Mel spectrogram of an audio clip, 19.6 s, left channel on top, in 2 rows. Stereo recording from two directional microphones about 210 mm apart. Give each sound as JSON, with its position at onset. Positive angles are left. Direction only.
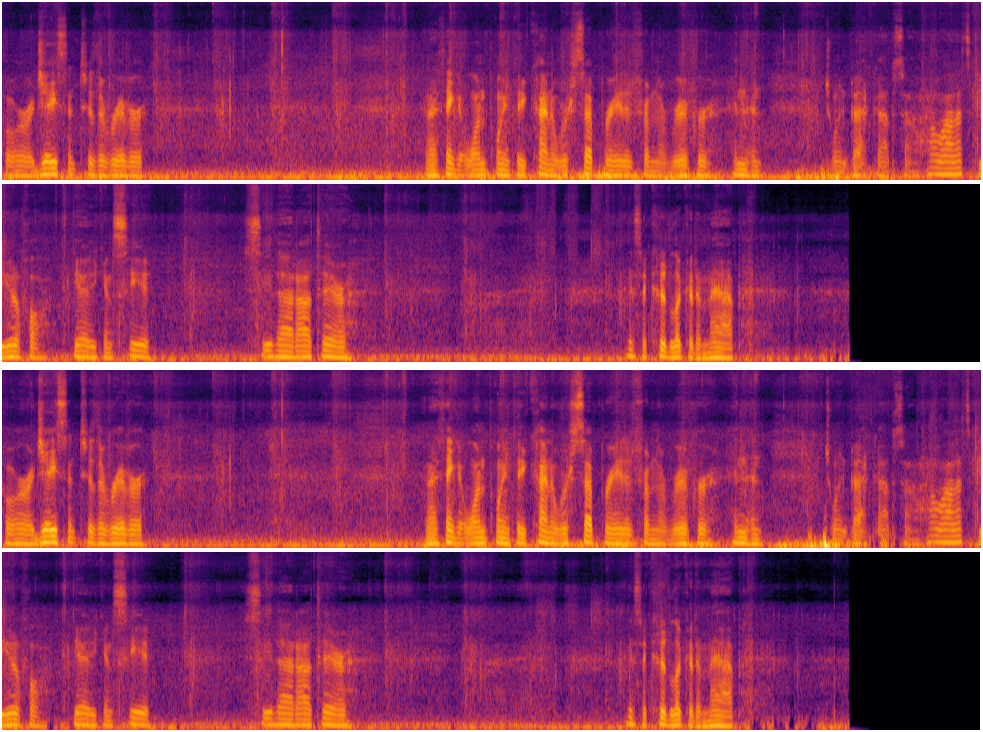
{"t": 0.0, "sound": "speech", "side_deg": -25}
{"t": 4.2, "sound": "speech", "side_deg": -25}
{"t": 16.0, "sound": "speech", "side_deg": 0}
